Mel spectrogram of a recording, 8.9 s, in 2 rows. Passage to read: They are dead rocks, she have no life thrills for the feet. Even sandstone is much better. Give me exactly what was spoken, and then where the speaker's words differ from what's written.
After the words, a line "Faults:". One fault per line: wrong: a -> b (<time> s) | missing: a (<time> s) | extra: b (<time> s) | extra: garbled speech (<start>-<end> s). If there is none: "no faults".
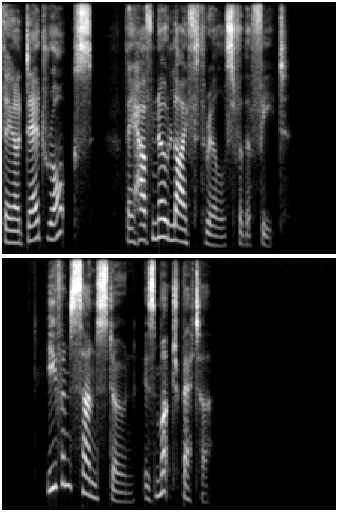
They are dead rocks, they have no life thrills for the feet. Even sandstone is much better.
Faults:
wrong: she -> they (1.6 s)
